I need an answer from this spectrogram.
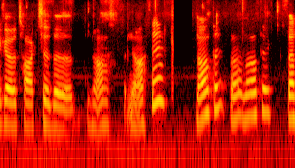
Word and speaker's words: Nothic: Nothic. Is that how you say it? Yes. So as you make your way over to the Nothic, it's just Gothic with an N instead of a Oh, U.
